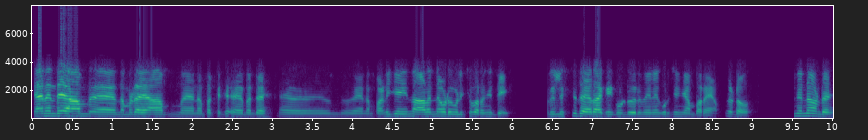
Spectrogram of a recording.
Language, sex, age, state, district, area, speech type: Malayalam, male, 45-60, Kerala, Alappuzha, rural, conversation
